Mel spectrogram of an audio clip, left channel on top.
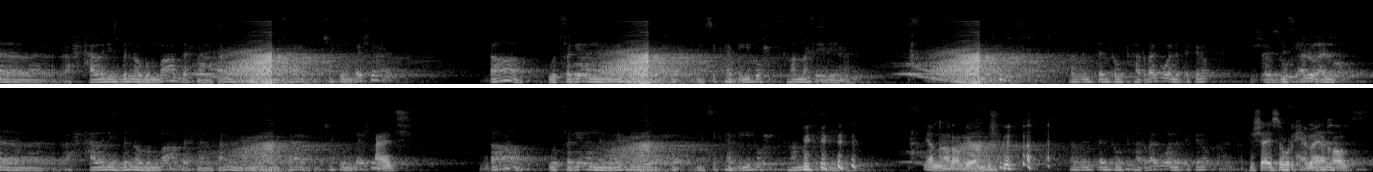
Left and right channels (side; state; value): both; normal; correlation 0.40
